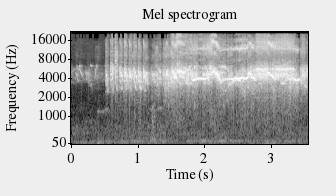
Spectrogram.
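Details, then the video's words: Natural chirping of sparrows, also called weaver birds: after a short quiet start, a dense, continuous chatter of high twittering notes from many birds, steady and loud to the end. "Natural Sparrow Chirping Sounds |Weaver Birds"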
